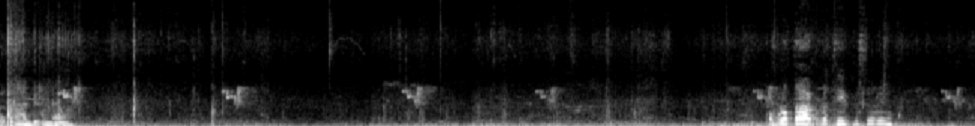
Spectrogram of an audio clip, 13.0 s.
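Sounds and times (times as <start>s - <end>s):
faint bird chirp: 2.9s - 3.5s, 5.0s - 6.0s, 7.0s - 8.0s, 9.6s - 11.2s, 12.0s - 13.0s.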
